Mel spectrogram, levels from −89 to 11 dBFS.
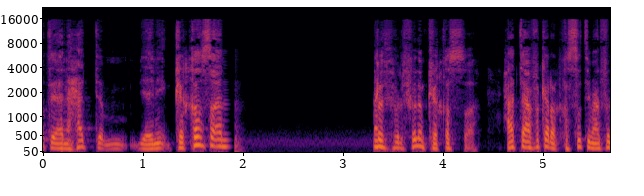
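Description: At 1.81 s the sound breaks into a long network dropout, likely caused by audio failing to arrive for a stretch. Until 3.36 s the receiver fills the gap. It stretches the last sound into a buzz that fades. What remains is faint and steady, with only a brief moment of true silence. When sound returns, about 0.9 s of it is gone for good. Playback now sits roughly half a second later than before.

A jitter buffer speed-up follows from 3.50 to 4.44 s. The buffer now holds more audio than it wants. The receiver trims tiny pitch-period pieces again and again. Speech runs at 113% speed with unchanged pitch, shedding roughly 150 ms. It sounds rushed. A second speed-up runs from 4.84 to 5.67 s at 112%, removing about 100 ms more, with the same hurried feel.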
